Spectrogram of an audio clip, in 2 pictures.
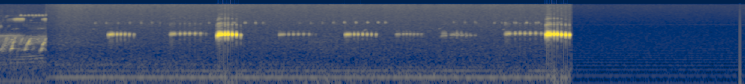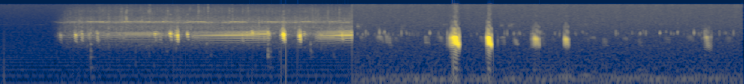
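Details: Frog calls from South Africa: short pulsed notes repeated about twice a second, then a separate long rattling trill after a silent gap, followed by a few sharp clicking notes over a low hum.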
